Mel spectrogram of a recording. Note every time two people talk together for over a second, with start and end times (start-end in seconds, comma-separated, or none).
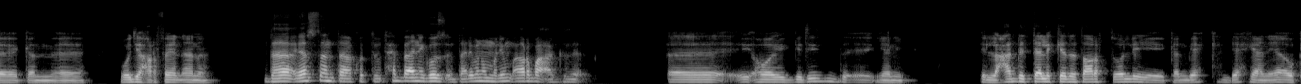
none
